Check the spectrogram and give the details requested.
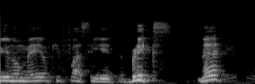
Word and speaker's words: BRICS: a sigla é uma Cromo é uma sigla pronunciado tem o hino meio que Facilite brix né o PEP Petrobras são siglas chamados pronunciáveis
